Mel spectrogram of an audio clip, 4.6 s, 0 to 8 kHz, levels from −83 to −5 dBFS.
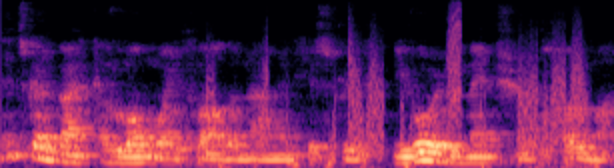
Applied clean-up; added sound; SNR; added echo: none; Scratching (performance technique); 15 dB; reverberation time 0.6 s.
